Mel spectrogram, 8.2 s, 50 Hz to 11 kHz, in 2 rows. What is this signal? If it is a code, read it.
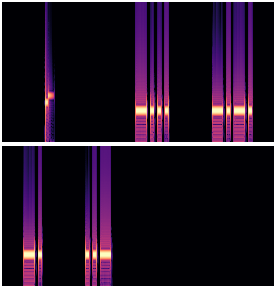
Morse code, heard as a keyed tone, about 22 wpm, 700 Hz. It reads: B C N U
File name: Top 90 QSO Elements - 4x Character Spacing - 22wpm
